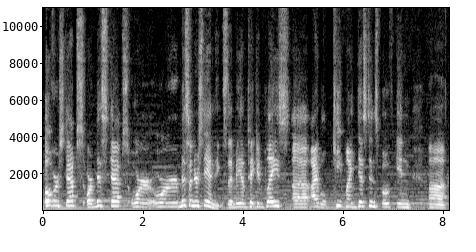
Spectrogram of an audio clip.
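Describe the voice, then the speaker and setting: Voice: medium pitch, a little slow, fairly bright tone, soft background music, close to an everyday voice, rough recording. A player voicing a talkative, over-apologetic adventurer in stammering, florid tabletop roleplay. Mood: flustered, apologetic.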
